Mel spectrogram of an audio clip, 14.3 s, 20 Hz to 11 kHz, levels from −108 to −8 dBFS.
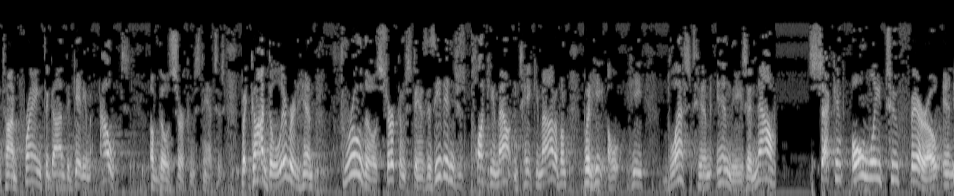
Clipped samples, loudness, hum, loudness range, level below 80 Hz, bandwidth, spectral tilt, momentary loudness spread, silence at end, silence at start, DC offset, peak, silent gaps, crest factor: under 0.1%; -35 LUFS; none; 3 LU; -64 dBFS; 7.6 kHz; -3 dB/octave; 13 LU; 0 s; 0 s; under 0.1%; -16 dBFS; none; 20 dB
